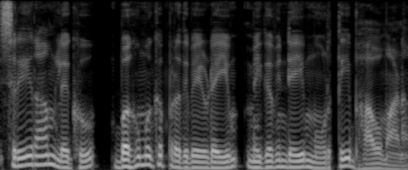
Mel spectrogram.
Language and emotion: Malayalam, neutral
